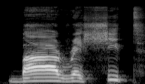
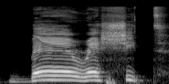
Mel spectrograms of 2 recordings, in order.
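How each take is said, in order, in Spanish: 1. La primera sílaba tiene una 'a' plena. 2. La primera sílaba tiene una 'e' breve. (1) "Y se leería así" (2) "Y se lee Bereshit. Así, su lectura correcta es"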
